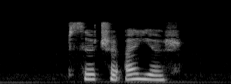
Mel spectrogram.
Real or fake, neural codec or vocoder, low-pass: real; none; 7.2 kHz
